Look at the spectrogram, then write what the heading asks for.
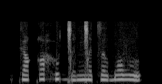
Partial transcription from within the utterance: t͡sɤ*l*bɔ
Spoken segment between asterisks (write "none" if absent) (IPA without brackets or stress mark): l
